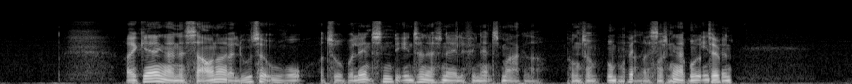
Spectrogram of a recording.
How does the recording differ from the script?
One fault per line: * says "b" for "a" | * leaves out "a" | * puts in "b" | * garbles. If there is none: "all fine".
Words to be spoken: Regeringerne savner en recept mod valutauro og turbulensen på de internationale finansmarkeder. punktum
* leaves out "en recept mod"
* leaves out "på"
* garbles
